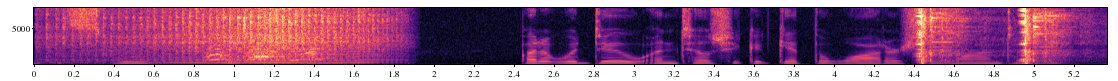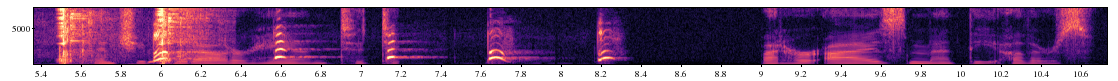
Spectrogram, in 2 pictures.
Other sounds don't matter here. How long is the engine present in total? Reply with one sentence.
You can hear the engine for 2 seconds altogether.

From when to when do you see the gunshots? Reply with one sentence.
You can hear the gunshots from 4.4 to 6.4 s.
